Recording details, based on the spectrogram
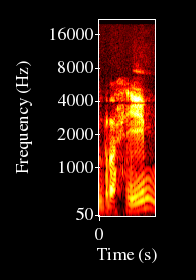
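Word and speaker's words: رحيم: Bismillahirrohmanirrohim Ya Rohim bapak pengucapan rahim lebih tipis lagi ya pengucapannya roh Kim Bismillahir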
